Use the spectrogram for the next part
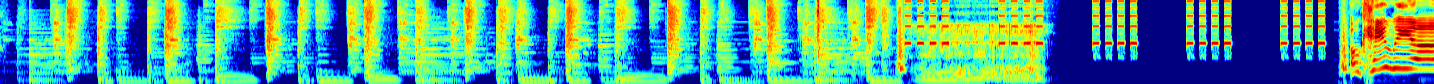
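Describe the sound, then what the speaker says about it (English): Several alarm clocks ring in a Roblox Bloxburg house, rapid repeated beeping in a driving rhythm that keeps going, then breaks into shorter bursts of bleeps separated by silence. "I know for sure you hear those alarms, because I hear them from down here."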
